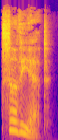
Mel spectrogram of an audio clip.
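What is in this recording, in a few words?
"serviette", British English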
